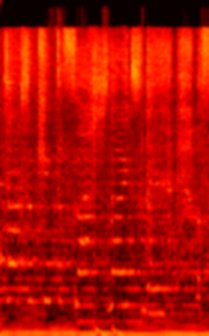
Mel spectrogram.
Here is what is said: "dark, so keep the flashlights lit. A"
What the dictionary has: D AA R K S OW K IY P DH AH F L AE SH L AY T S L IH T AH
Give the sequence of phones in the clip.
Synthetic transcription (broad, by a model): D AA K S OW K IY P DH AH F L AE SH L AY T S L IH AH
